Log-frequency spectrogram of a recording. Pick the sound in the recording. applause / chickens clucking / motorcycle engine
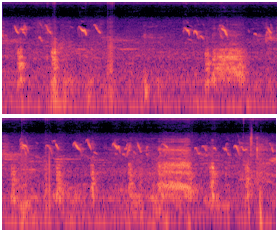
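chickens clucking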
